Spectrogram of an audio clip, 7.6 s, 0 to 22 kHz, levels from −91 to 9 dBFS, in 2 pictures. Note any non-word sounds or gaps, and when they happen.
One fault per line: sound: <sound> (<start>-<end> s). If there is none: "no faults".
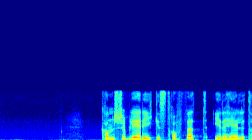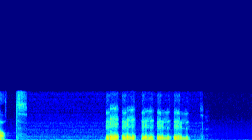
sound: laugh (5.4-6.6 s)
